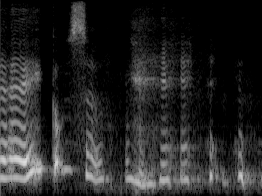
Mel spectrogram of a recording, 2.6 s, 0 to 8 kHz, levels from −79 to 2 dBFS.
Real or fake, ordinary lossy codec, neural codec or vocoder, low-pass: fake; none; codec, 16 kHz, 0.9 kbps, LongCat-Audio-Codec; none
